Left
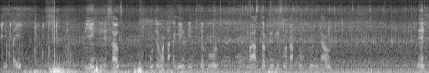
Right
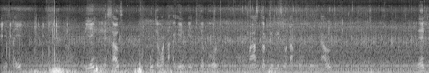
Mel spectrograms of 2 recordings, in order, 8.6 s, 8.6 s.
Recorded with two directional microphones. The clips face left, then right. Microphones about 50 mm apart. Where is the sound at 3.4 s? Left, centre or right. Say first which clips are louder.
Even; centre.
